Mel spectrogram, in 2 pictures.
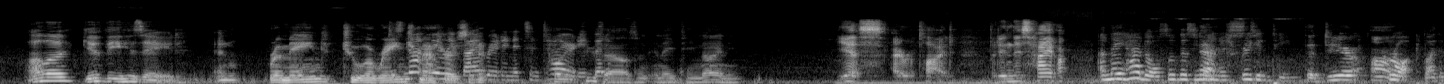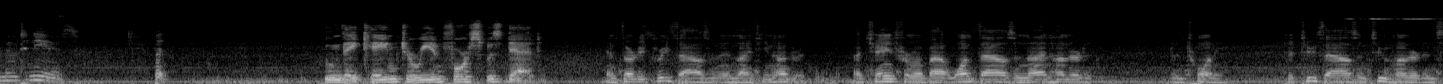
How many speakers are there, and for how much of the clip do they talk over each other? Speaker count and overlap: seven, about 12%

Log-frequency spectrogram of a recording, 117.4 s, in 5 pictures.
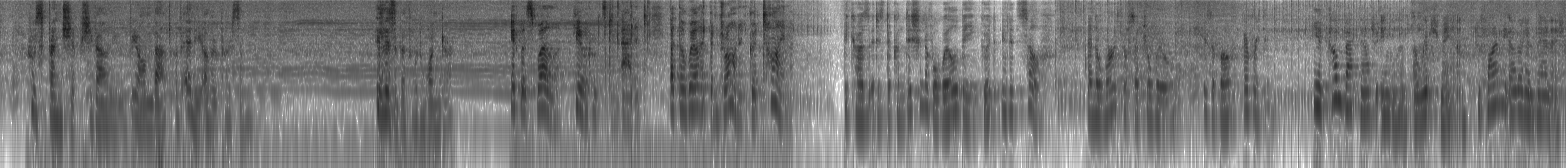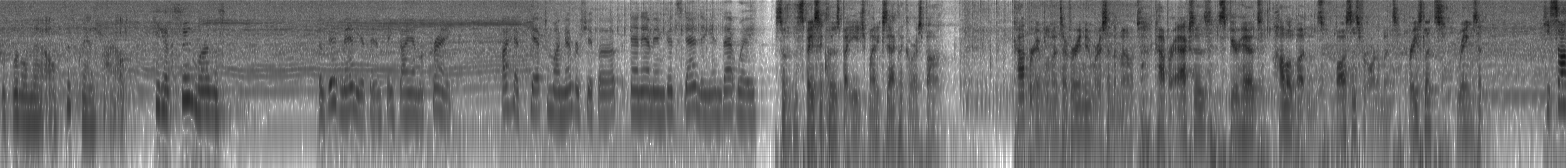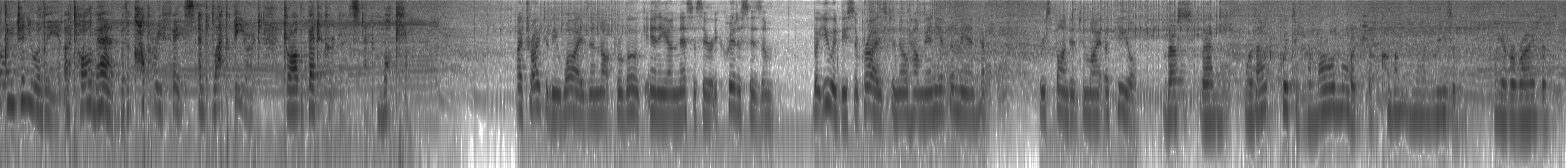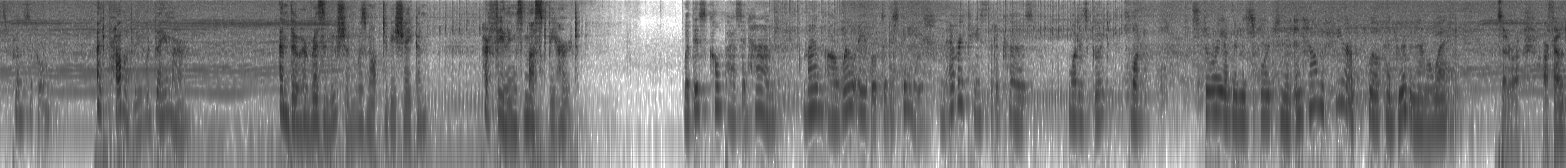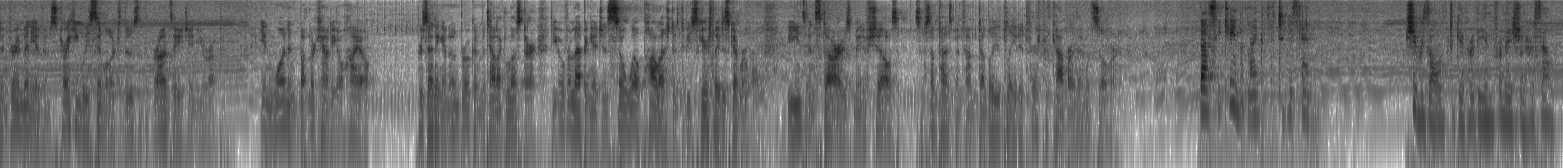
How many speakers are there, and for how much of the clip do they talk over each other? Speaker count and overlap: six, no overlap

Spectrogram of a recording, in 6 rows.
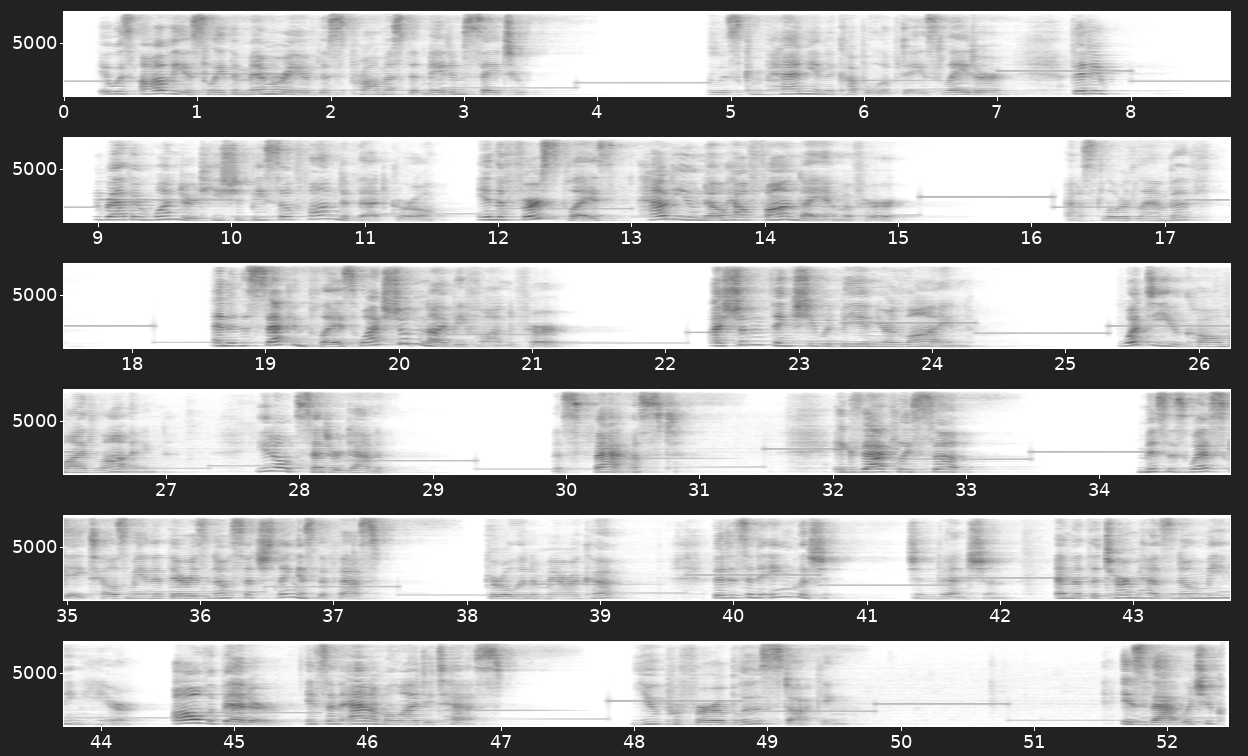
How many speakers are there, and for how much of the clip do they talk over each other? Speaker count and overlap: one, no overlap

